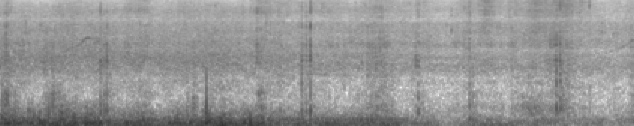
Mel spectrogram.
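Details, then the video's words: A herd of cows grazing on grass in a pasture: soft irregular tearing and munching crackles over a low rumbling background, with scattered sharp clicks. "The Sound of a Herd of Cows Eating Grass"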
